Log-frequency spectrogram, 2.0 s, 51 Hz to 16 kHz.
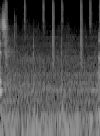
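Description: Steady low rumble of a 2022 Jeep Wrangler driving along a dirt road at low speed, engine and tyre noise heard from inside the cabin.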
